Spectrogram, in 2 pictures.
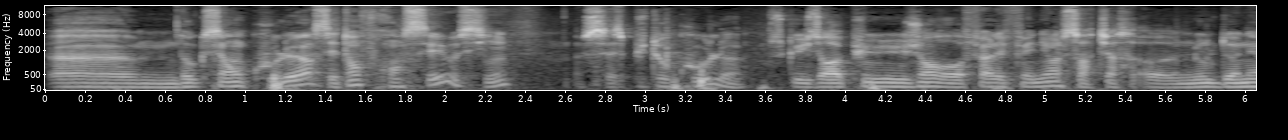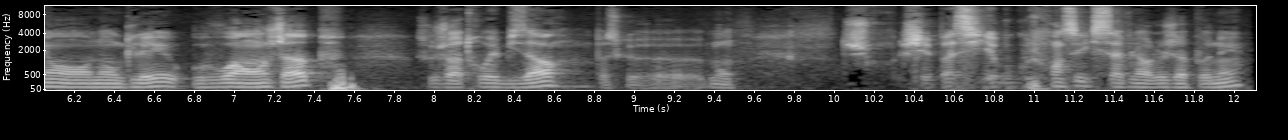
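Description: A man's voice: lowish voice, a little fast, pushed and bright, slight background noise. A man chatting casually as he unboxes a game, rambling with many fillers and self-corrections.

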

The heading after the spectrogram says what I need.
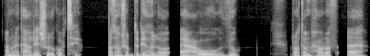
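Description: Guy teaching quran pronunciation, medium voice, repeats every sound, chants the examples real slow, dry sound. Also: mid-range voice, steady tone, warm tone, dry recording. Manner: slow drawn-out chanted demonstrations between quick explanations; patient and repetitive, drilling each sound. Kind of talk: spoken lesson on Arabic pronunciation.

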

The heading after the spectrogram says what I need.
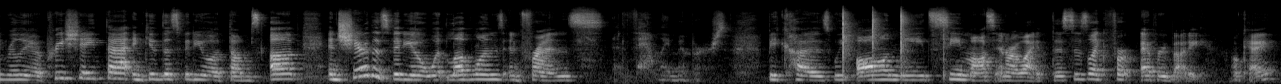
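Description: A young woman talks through a casual product review vlog. She sounds chatty and enthusiastic and leans on "like" as she goes, at a middling pitch. The room around her gives back a clear echo. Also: moderate pace, a bit bright, slight background noise. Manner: chatty, enthusiastic, fills speech with "like". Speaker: YouTuber. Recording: echoey room.

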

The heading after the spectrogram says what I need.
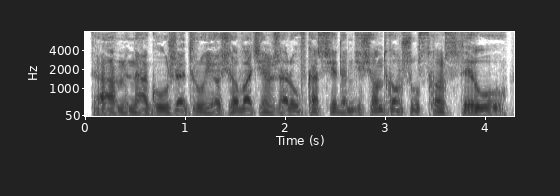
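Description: Man reading a gruff, wary old soldier. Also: low voice, fairly even intonation, normal speed, no echo, clean studio sound, close to an everyday voice. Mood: wary, grim. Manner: gruff, terse, pessimistic. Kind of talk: audiobook character voice.

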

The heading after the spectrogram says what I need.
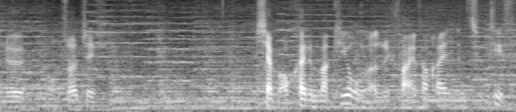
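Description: A man's voice: medium pitch, a little fast, creaky, pushed and bright, soft background music. A man in casual banter over a shared game, teasing his partner and commenting on his own moves. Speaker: let's play co-player.

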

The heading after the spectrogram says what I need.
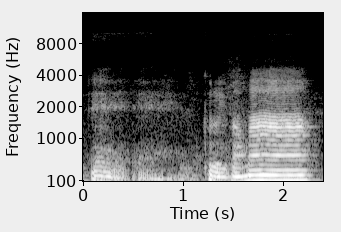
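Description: A man tells a long joke at a relaxed, slow pace. His pitch rises and falls a lot as he acts out each character. The sound is roomy and echoey, with faint noise underneath. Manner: unhurried, lively storytelling, shifts into character voices. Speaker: joke teller. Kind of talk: storytelling a joke.

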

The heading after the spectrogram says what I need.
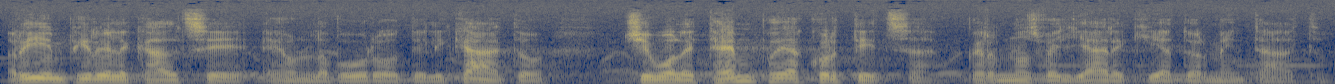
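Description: Guy narrating an old kids cartoon story, lowish voice, music playing behind him. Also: animated, moderate pace, a little mellow.

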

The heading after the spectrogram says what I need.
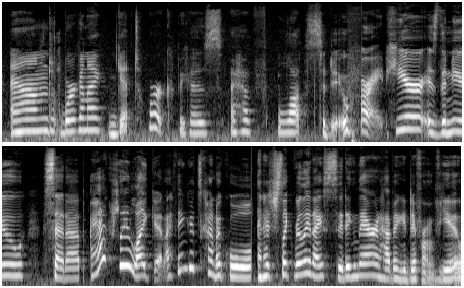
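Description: A woman's voice: high voice, slight background noise, low-quality recording. A young woman chatting casually in a home vlog, bubbly and full of filler words. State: out of breath. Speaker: vlogger. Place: her bedroom at home.

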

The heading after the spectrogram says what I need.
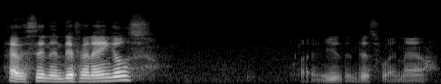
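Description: An easygoing man narrates a hands-on tech demo at a table by the window. His voice sits in an ordinary middle range, and he walks through each step slowly with plenty of ums and uhs, as heard through a camera mic. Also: mid-range voice, very animated, highs cut off. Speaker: tech reviewer. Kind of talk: casual hands-on product demo. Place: indoors at a table by window blinds.

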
